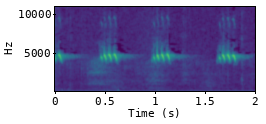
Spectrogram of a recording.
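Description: Cricket chirping at an even pace, about two chirps a second, each chirp a quick trill of three or four pulses, used as the comic 'crickets' sound effect for an unanswered question.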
